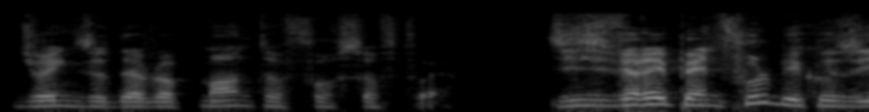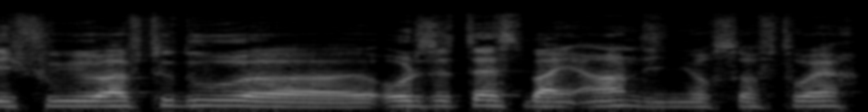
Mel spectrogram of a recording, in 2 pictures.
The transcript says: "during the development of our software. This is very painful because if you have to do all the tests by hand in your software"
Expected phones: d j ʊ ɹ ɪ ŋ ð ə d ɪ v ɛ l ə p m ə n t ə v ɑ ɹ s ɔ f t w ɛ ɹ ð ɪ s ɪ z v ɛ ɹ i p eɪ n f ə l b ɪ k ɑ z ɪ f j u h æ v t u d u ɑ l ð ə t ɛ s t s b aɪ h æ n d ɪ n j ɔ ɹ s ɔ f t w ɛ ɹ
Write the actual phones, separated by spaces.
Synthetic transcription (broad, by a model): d j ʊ ɹ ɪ ŋ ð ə d ɪ v ɛ l ə p m ə n t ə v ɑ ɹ s ɔ f t w ɛ ɹ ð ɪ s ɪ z v ɛ ɹ i p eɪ n f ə l b ɪ k ɑ z ɪ f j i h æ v t u d u ɑ l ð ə t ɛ s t b aɪ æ n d ɪ n j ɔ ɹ s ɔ f t w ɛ ɹ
